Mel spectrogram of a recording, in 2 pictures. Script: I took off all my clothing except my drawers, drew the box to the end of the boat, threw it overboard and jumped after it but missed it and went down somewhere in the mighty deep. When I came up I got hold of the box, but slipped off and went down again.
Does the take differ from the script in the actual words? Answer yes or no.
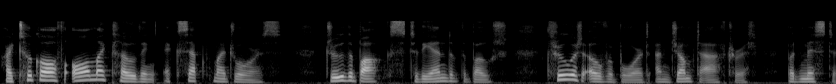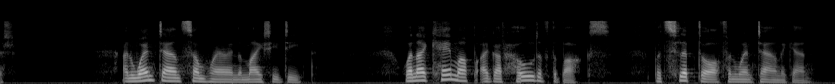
no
